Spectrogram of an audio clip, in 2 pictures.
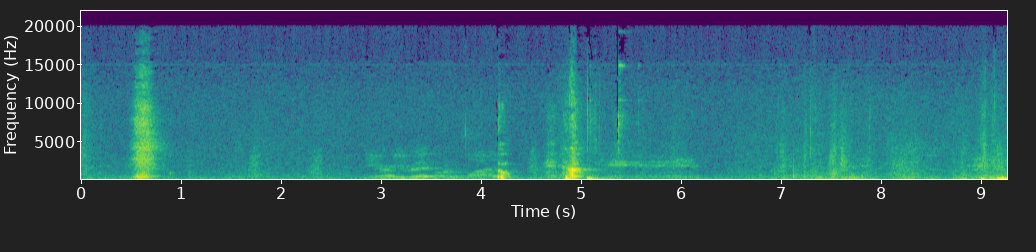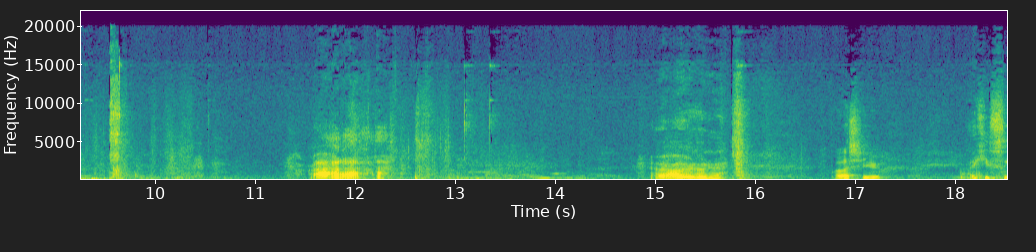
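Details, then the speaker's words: Ginger, a small dog (pup), sneezing repeatedly indoors in short, sharp bursts, especially when the owner says "up", with the owner's voice nearby; sneezing. "keep sneezing, huh? Up. Up. Up. Stop sneezing."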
